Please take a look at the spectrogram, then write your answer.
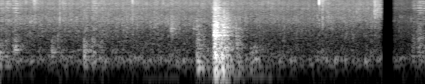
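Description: Beignets frying gently on low heat, a soft, steady sizzle close by with occasional light stirring clinks and one brief louder scrape.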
